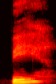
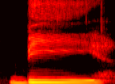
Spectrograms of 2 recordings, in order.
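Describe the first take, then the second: First: The vowel after b is short. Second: The vowel after b is long. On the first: "with kasra we say b" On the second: "with ya we say b"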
